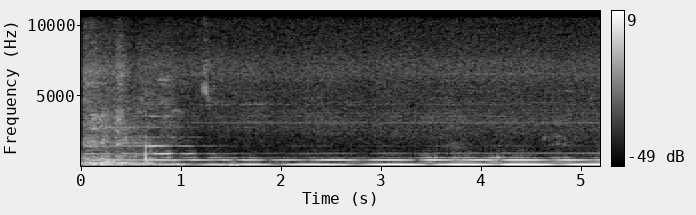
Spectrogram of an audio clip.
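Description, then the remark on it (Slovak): A singing bowl used for sound healing rings with a sustained, shimmering hum, its steady overtones swelling and pulsing gently as it is rubbed continuously, fairly loud, with no voices. “Takže miska úplne jednoducho sa chytí, čo najviac, aby sa teda uh, eh, neblokovalo.”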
